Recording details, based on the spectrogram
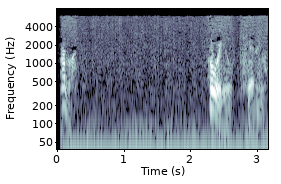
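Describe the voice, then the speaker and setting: An actor playing a bitter, suspicious, wounded husband in a 1940s radio thriller, hard-bitten and insistent. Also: male voice, low-pitched, huge pitch swings, a little slow, full character voice. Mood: suspicious, demanding. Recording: muffled 1940s radio recording, faint noise.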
